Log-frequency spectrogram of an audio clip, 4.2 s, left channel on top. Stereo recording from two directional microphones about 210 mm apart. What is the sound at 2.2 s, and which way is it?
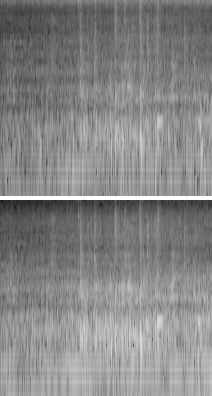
Train, centre (ahead or behind).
